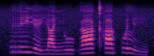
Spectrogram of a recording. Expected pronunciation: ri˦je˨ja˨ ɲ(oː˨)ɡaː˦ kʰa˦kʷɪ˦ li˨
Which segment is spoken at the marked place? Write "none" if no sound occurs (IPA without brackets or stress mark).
uː˨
